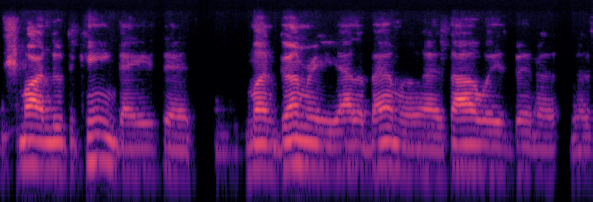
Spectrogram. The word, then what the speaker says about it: Montgomery: Yeah, Montgomery, Alabama. Okay, I know he don't have to say it with a different accent. Of course, you know from the Martin Luther King days that Montgomery, Alabama has always been a center focus for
